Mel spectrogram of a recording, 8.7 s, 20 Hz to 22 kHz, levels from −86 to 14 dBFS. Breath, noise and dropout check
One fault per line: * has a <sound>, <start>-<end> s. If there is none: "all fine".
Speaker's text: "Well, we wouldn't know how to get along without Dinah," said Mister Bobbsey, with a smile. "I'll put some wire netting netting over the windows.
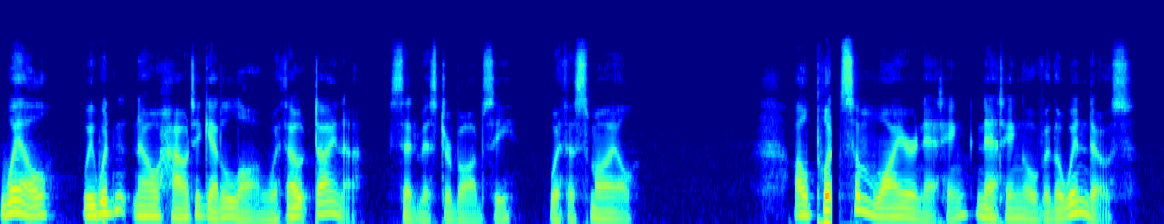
* has a dropout, 6.2-6.3 s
